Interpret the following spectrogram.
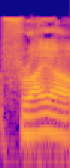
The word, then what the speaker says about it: Friar: So, also, es wird Friar ausgesprochen und bedeutet Mönch, Ordensbruder oder Klosterbruder.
